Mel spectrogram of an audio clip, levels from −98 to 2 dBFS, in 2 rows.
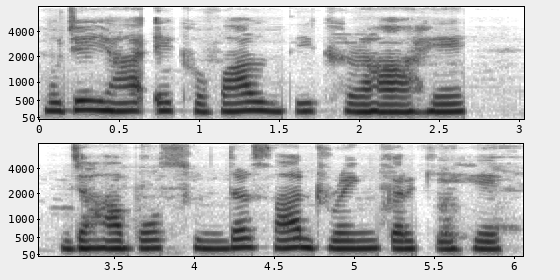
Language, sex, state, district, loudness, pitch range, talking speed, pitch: Hindi, female, Arunachal Pradesh, Papum Pare, -16 LUFS, 205-225 Hz, 150 wpm, 215 Hz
